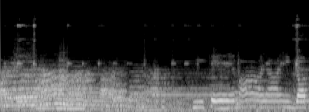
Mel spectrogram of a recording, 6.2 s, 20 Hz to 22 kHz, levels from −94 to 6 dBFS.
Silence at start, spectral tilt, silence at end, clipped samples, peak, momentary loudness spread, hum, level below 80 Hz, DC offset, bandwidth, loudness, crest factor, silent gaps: 0 s; -10 dB/octave; 0 s; under 0.1%; -6 dBFS; 10 LU; none; -42 dBFS; under 0.1%; 9.2 kHz; -20 LUFS; 14 dB; none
